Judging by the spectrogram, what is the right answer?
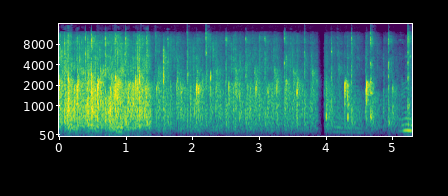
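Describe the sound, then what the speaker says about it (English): An audience at a Black Business Economic Forum applauding presenters, a burst of clapping loudest at the start that thins out over a few seconds, with voices mixed in underneath. "Let's give all our presenters a round of applause."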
